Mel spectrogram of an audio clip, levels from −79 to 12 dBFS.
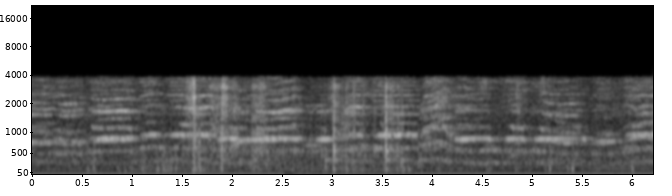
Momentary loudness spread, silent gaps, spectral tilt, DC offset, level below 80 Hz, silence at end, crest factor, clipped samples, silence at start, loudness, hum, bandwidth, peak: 11 LU; none; 1 dB/octave; 0.4%; -54 dBFS; 0 s; 22 dB; under 0.1%; 0 s; -21 LUFS; none; 4 kHz; 0 dBFS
